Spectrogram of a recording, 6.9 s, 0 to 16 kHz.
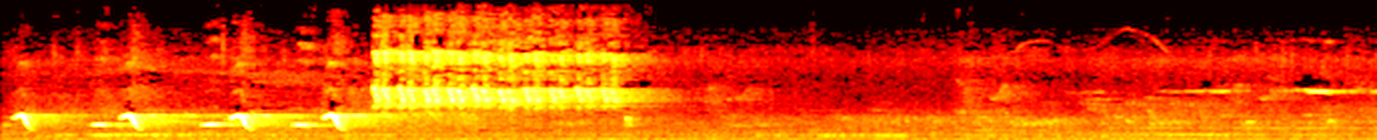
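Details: Nightingale in song, Kyrgyzstan, 2020. Three loud, downslurred notes are followed by a dense, high, buzzing trill lasting about a second, then quiet outdoor ambience.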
